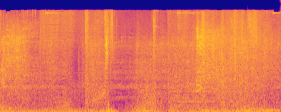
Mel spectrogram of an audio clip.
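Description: Energy blasts explode with crackling bursts.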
